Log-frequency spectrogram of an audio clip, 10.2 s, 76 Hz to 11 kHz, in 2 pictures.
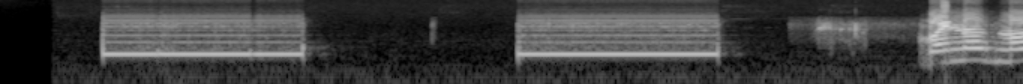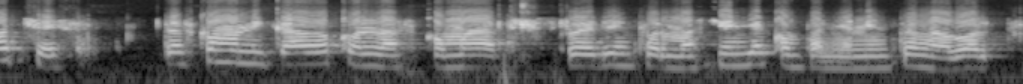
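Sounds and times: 
buzzy telephone ringing tones on a placed call: 0:00.5 - 0:01.6, 0:02.6 - 0:03.7
speech: 0:04.7 - 0:10.2.

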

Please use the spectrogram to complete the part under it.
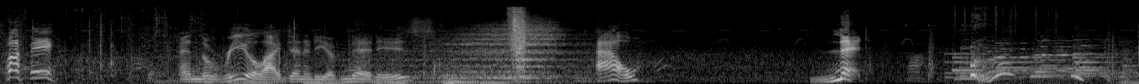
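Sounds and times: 
speech: 0:00.2 - 0:00.7, 0:01.5 - 0:05.0, 0:06.0 - 0:06.5, 0:08.1 - 0:11.2
voice imitating a dog with drawn-out whiny woofs: 0:09.6 - 0:10.9.

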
